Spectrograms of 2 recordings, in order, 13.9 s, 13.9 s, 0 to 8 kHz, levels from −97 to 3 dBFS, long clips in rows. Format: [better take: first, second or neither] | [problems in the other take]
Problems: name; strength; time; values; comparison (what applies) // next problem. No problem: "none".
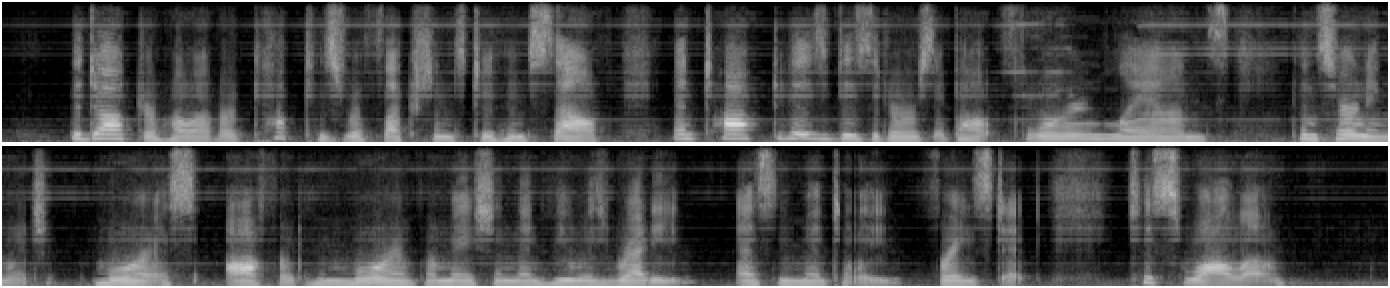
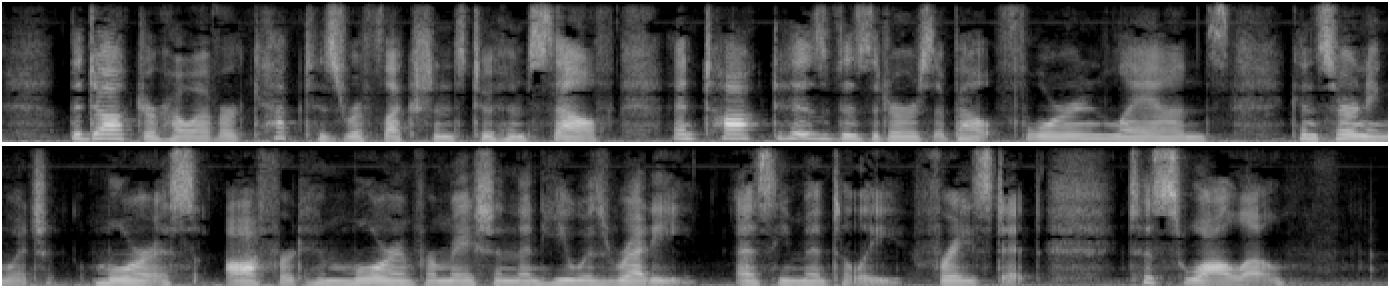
second | noise reduction (neural separator model SepFormer DNS4)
